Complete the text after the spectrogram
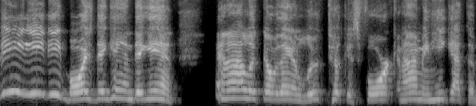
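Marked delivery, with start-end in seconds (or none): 0.0-1.8 high-pitched mock hostess; put-on high voice, eager invitation; imitating eager wife. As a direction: chirp it like a wife urging the family to eat. Voicing wife calling boys to eat.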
